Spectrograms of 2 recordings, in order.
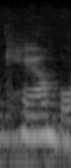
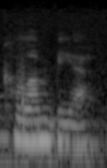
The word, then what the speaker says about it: Columbia: to meet David Patrick Columbia you call him Campbell and actually that's how I met the people at the party because I said your name wrong they're like Columbia Colombia because I want there's is a singer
